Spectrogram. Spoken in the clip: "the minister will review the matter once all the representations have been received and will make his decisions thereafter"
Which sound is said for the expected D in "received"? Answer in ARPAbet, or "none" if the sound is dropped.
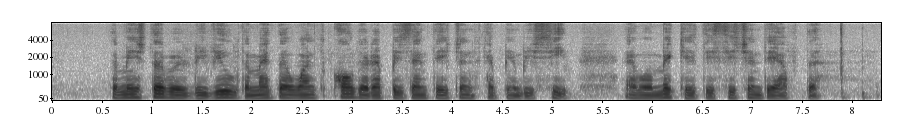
D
